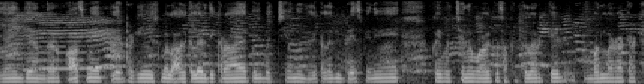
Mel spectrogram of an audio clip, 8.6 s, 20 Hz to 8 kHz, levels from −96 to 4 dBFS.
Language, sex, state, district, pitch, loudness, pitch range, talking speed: Maithili, male, Bihar, Madhepura, 120 Hz, -33 LUFS, 115-120 Hz, 270 wpm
